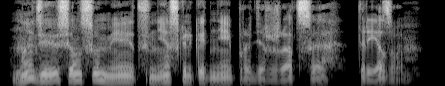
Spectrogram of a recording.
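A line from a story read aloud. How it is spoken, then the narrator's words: Sighing. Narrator (Russian): вздохнул Джейк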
